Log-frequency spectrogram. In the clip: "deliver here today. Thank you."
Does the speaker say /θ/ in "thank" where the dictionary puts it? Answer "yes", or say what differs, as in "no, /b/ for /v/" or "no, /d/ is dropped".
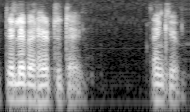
no, /t/ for /θ/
